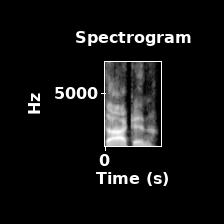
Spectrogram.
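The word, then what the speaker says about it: Dokken: Oh no, docking, Rhymes with rocking.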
